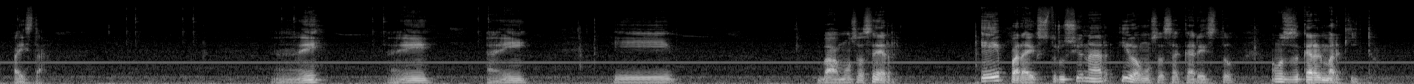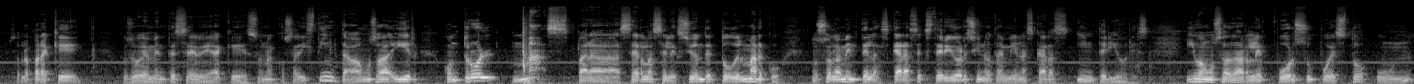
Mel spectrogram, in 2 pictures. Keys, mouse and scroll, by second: 0.4 shift+click, 1.3 shift+click, 1.9 shift+click, 3.1 shift+click, 3.7 shift+click, 5.0 shift+click, 6.1-6.6 shift+scroll down 1, 6.6-8.1 drag, 8.1 middle click, 9.8 e, 14.8 shift+click, 19.5 ctrl+KP_Add, 26.8 click.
